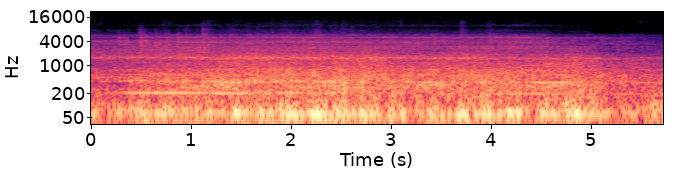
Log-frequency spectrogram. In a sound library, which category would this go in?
Sound effects > Vehicles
